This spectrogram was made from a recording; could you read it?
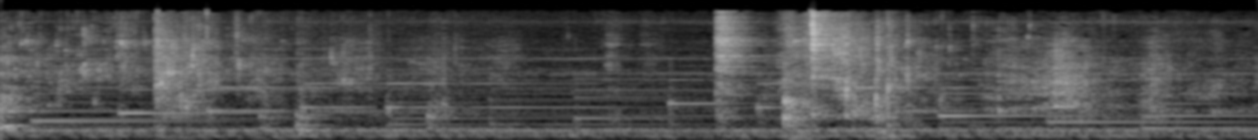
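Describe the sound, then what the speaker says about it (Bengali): Water poured into a pan of soybean curry during cooking, a short splashing pour with clinks of a pot or utensil, close and fairly quiet. "এবার জল দিয়ে দেব, জল দিয়ে দিলাম।"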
